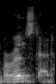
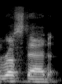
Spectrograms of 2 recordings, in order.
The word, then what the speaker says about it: Rustad: it right rustad rustad I keep on saying bonstead but it's rustad it's a German yes um John rustad uh kicked out by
